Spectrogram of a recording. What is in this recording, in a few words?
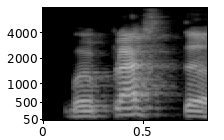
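"berplaster", Malay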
